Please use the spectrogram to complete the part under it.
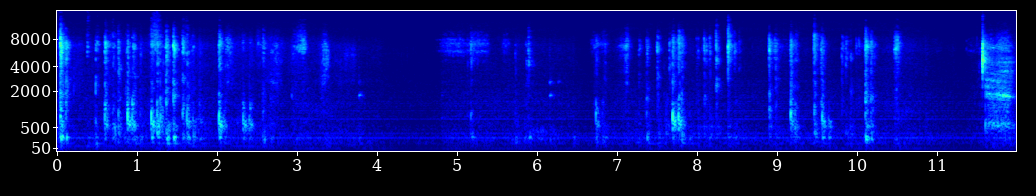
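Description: Typing on a computer keyboard, close and fairly quiet, with irregular runs of key clicks broken by short pauses and a brief silent stretch partway through.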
